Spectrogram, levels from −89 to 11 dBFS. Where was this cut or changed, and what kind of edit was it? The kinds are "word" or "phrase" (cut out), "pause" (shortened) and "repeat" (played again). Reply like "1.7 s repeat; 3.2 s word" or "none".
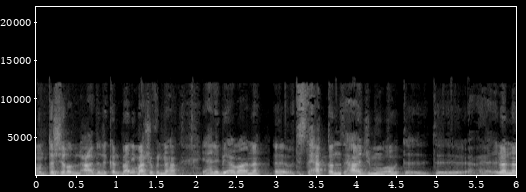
2.9 s pause; 3.8 s word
